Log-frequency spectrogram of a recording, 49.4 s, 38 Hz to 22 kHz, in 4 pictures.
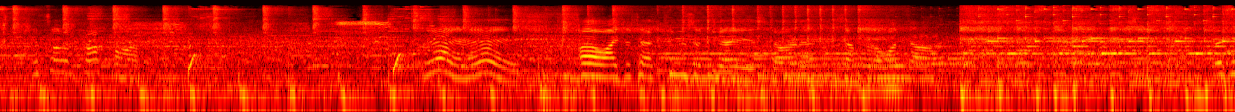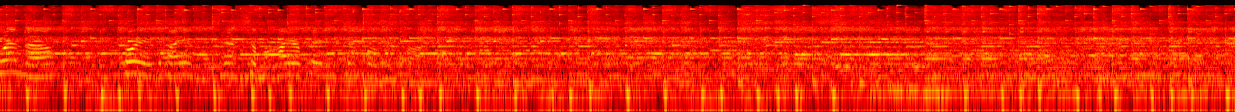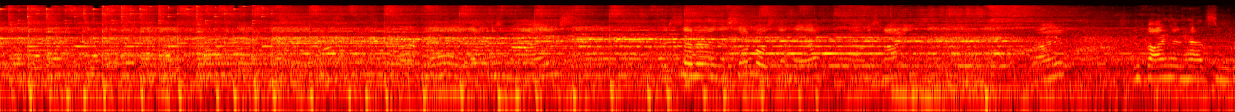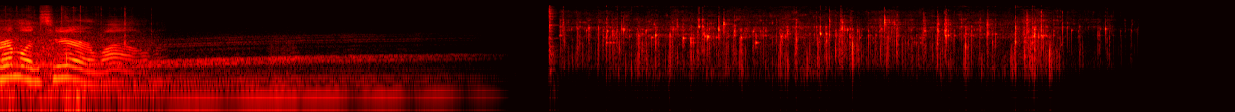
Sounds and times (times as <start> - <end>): Inside, public space: 0.0 - 38.5
Speech: 4.2 - 5.2, 5.8 - 9.4, 36.1 - 38.6.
